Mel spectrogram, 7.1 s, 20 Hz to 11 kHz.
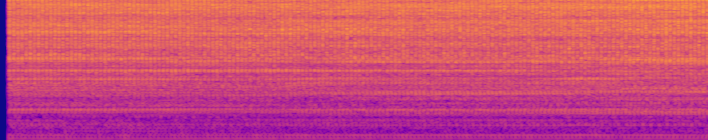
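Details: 2007 Mitsubishi Eclipse GS 2.4L running: loud, fast, steady metallic rattle over the engine; alternator tested fine, timing belt slightly loose, source of the top-end knock unknown.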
